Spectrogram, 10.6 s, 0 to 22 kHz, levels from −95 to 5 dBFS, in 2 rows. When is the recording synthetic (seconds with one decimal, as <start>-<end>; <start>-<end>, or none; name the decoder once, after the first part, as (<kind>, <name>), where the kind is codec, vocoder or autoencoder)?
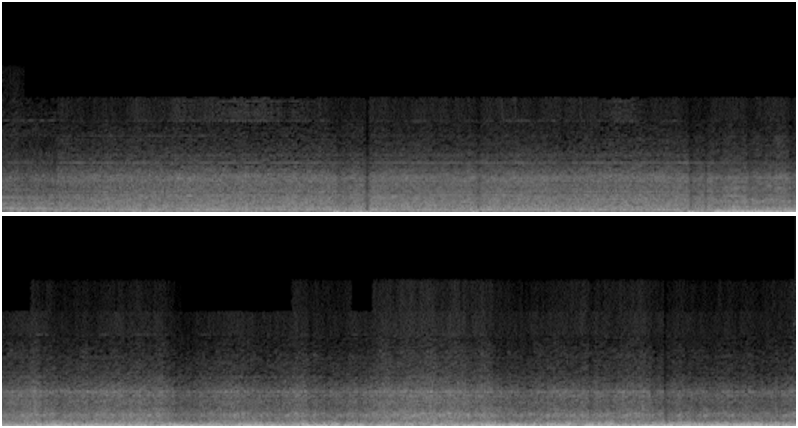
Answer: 2.4-3.8 (vocoder, Vocos); 4.4-5.5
